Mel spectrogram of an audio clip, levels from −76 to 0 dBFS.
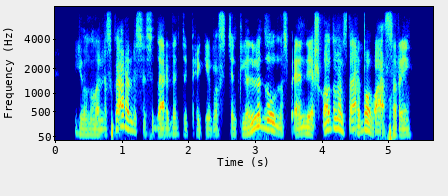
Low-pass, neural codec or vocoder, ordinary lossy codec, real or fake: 7.2 kHz; codec, 16 kHz, 2 kbps, FreqCodec, smaller model; Opus, 64 kbps; fake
